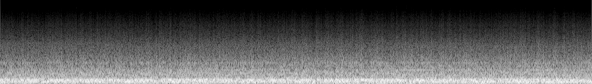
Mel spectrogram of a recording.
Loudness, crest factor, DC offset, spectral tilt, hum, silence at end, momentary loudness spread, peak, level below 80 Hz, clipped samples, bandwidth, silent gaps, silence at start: -7 LUFS; 6 dB; under 0.1%; -10.5 dB/octave; none; 0 s; 1 LU; 0 dBFS; -18 dBFS; 5%; 6.6 kHz; none; 0 s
